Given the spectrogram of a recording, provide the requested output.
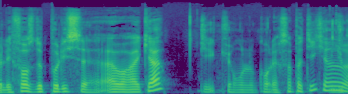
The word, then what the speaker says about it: Oaxaca: Alors ça s'écrit Oaxaca, hein, mais on est très fort en mexicain, donc on prononce Oaxaca.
